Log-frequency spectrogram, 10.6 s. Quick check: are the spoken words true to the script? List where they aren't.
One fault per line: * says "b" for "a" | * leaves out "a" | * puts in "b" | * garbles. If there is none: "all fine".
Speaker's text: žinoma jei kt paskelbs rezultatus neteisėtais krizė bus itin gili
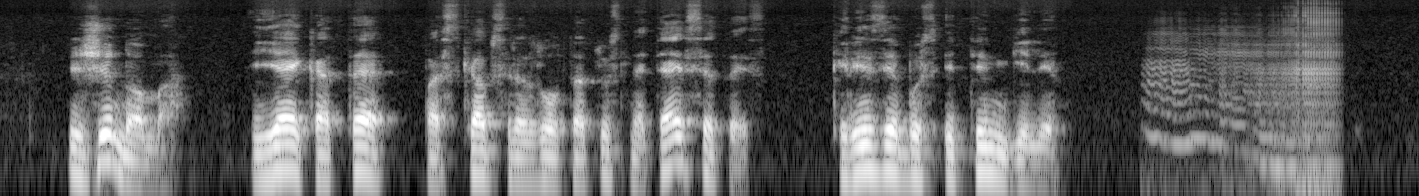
all fine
